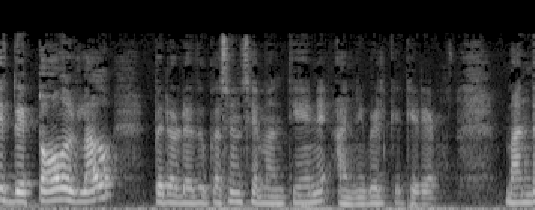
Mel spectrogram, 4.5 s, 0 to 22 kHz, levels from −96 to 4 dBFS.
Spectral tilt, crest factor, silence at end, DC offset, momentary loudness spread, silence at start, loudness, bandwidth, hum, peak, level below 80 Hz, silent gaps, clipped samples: -5.5 dB/octave; 18 dB; 0 s; under 0.1%; 17 LU; 0 s; -27 LUFS; 11.5 kHz; none; -8 dBFS; -42 dBFS; none; under 0.1%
